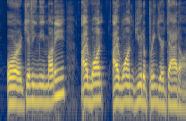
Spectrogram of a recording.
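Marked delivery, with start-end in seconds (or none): none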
